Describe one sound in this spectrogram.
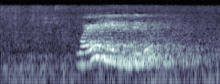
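A woman sings a loud, sliding tone in a large echoing hall.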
